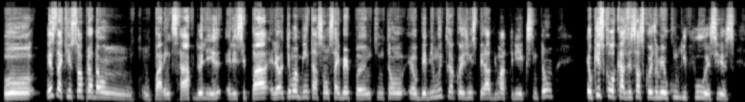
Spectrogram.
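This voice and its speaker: A man's voice: high voice, a little fast, darkish tone, no room sound, clean studio sound. A Brazilian man teaching an informal online sound design workshop, explaining examples in a casual, rambling, slangy way. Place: at home, online session.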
